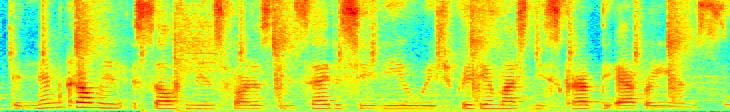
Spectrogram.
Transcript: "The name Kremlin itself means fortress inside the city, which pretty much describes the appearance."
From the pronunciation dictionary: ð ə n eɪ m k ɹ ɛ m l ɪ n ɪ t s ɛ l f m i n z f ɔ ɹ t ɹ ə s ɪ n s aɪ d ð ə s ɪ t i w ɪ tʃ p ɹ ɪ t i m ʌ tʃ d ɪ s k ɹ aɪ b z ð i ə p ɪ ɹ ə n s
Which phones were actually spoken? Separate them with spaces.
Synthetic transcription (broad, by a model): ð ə n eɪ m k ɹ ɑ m ɪ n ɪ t s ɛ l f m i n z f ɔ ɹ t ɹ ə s ɪ n s aɪ d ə s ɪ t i w ɪ tʃ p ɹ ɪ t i m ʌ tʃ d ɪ s k ɹ aɪ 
